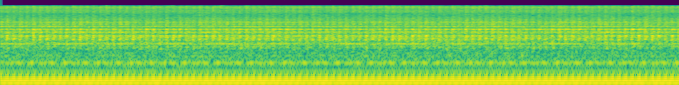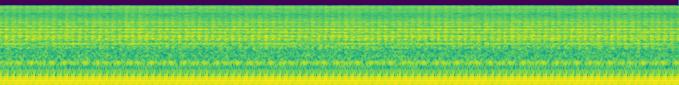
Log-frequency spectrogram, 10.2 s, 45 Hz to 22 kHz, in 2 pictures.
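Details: Hotpoint NSWR843C washing machine on final fast 1200rpm spin: heavy steady low roar with a fast even rattle; something loose or worn, source unclear; rattling really loud.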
